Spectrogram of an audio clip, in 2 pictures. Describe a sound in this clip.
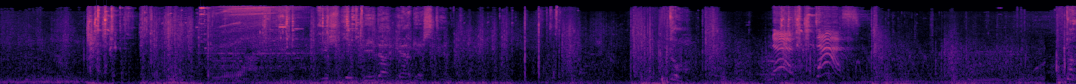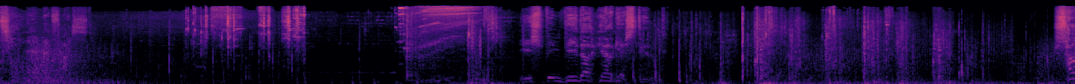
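Throwing stars whoosh out in quick bursts.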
